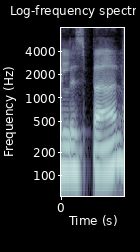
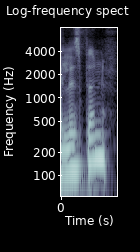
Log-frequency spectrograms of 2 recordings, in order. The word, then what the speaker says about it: Lisburn: um Belfast and Lisbon some people say lisburn some say Lisbon I'm going to say Lisbon we have counted down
